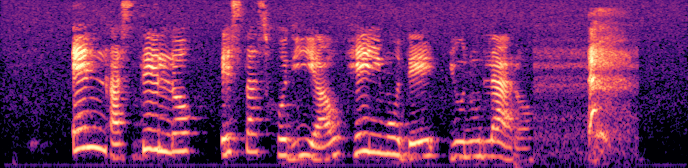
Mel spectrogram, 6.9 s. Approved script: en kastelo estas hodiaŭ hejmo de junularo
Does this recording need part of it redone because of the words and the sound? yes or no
yes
